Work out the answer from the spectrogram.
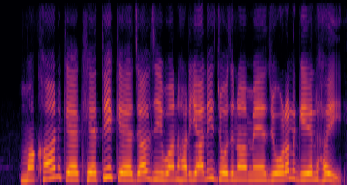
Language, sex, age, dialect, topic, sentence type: Magahi, female, 18-24, Western, agriculture, statement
